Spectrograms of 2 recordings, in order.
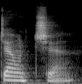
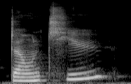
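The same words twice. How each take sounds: First: The t and y sounds blend together. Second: The t and y sounds stay separate.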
